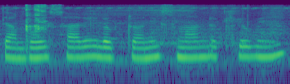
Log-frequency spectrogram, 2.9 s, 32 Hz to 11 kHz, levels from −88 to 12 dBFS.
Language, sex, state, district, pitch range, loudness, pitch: Hindi, female, Bihar, West Champaran, 205-215 Hz, -20 LUFS, 210 Hz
